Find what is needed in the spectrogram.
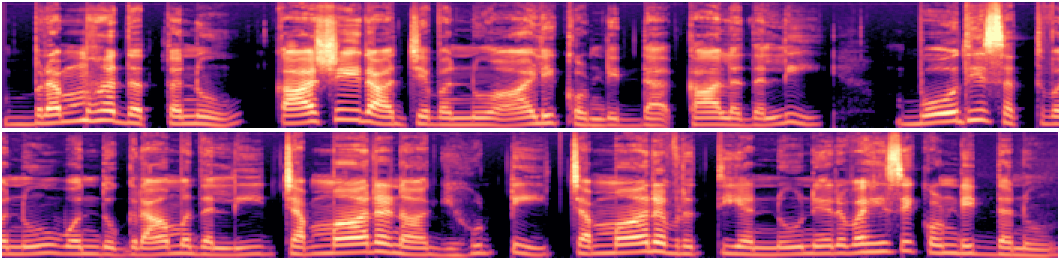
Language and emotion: Kannada, neutral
